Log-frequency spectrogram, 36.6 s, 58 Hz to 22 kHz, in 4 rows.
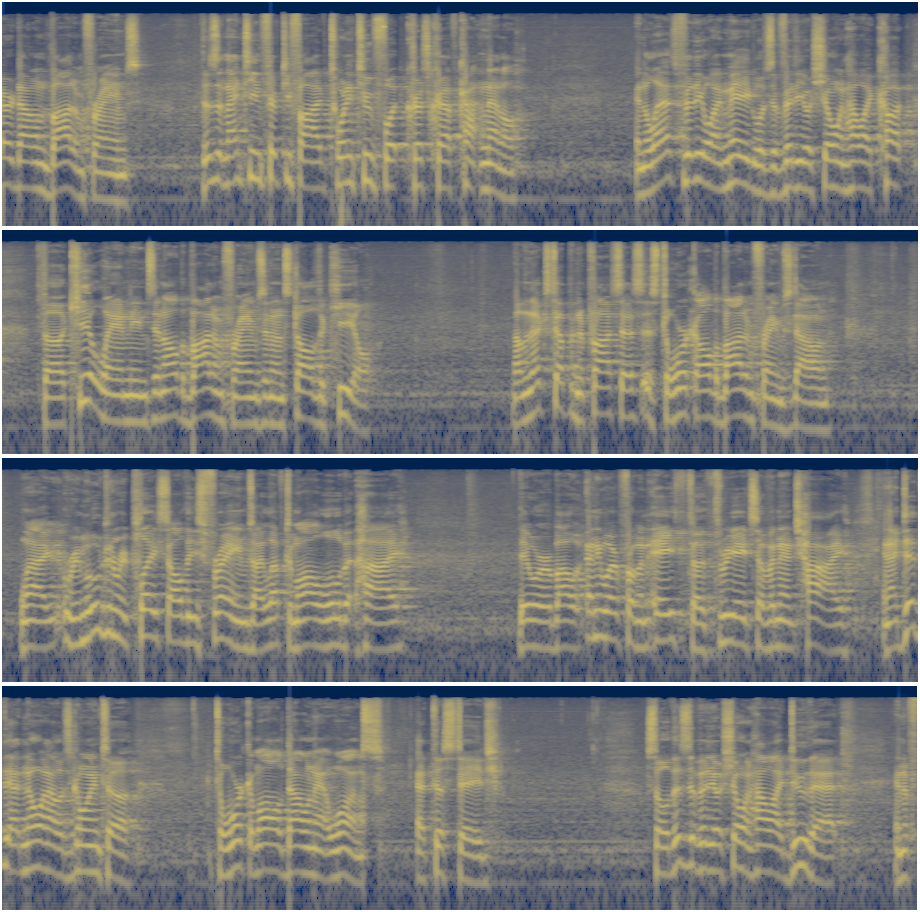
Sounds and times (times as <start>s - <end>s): Speech: 0.0s - 5.4s, 6.3s - 13.0s, 14.3s - 17.6s, 18.5s - 22.5s, 23.5s - 29.0s, 29.6s - 32.6s, 33.9s - 36.6s.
